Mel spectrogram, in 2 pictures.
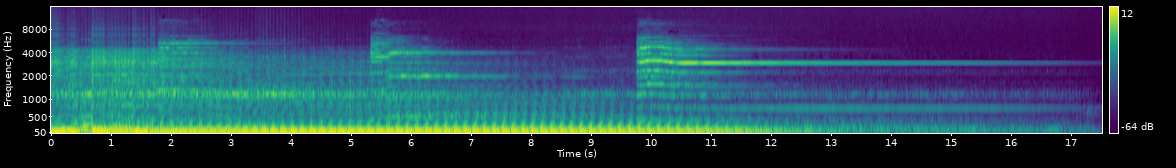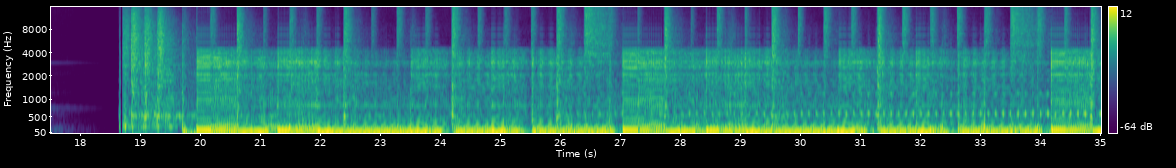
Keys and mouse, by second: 0.7 s, 4.4 Tab, 4.6 middle click, 6.3 a, 6.7 middle click, 7.9 middle click, 8.6-10.1 drag, 10.1-12.3 middle drag, 10.5 a, 12.3 KP_Divide, 12.9 middle click, 16.7 KP_1, 17.7 z, 18.7-19.8 drag, 19.3 Tab, 19.8 middle click, 19.9 click, 20.0 middle click, 21.8 z, 24.6 s, 26.9-28.5 middle drag, 28.5 Tab, 29.5 a, 29.9 middle click, 30.4-31.9 middle drag, 31.9 KP_1, 34.8 middle click.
